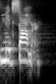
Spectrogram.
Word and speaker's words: Midsommar: Midsommar? – No, it's pronounced Midsommar. This is Midsummer.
